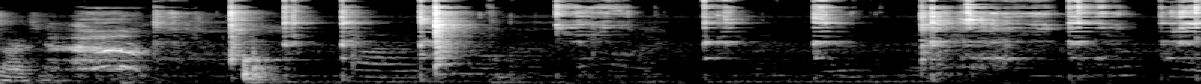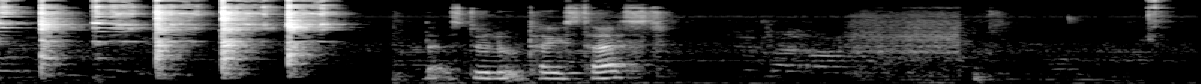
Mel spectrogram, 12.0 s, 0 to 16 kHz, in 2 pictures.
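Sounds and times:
metal utensil clinking on cookware: 0:00.8 - 0:07.8.

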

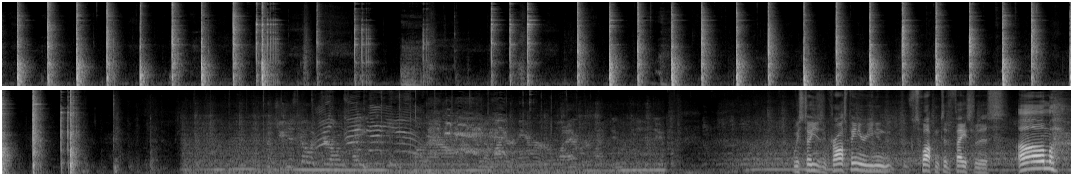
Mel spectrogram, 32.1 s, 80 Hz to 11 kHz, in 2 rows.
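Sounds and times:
hammer striking hot metal on anvil: 0:00.2 - 0:04.2, 0:07.3 - 0:17.2.

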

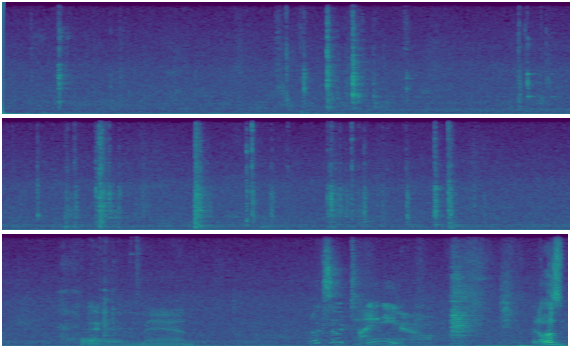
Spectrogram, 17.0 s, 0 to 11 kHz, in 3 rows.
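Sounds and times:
low steady hum: 0:00.0 - 0:17.0
metal clicks and knocks: 0:05.1 - 0:10.5.

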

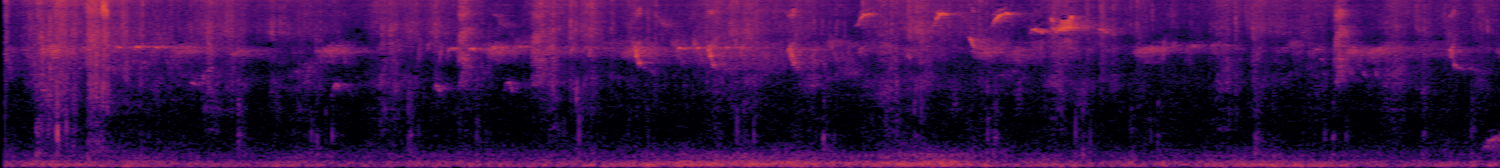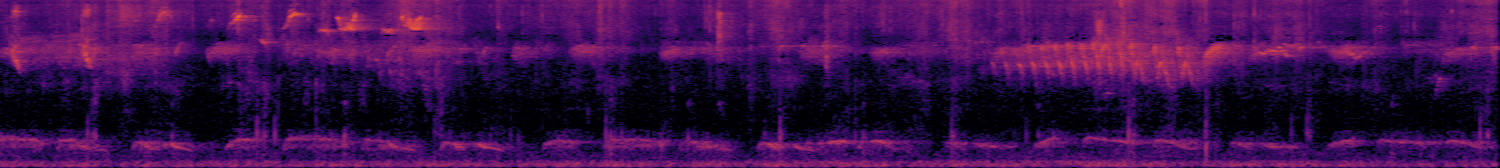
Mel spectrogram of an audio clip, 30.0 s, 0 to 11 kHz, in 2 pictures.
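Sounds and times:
small birds chirping: 0:00.1 - 0:30.0
wind rumble: 0:06.0 - 0:15.0
dove cooing: 0:14.7 - 0:30.0.

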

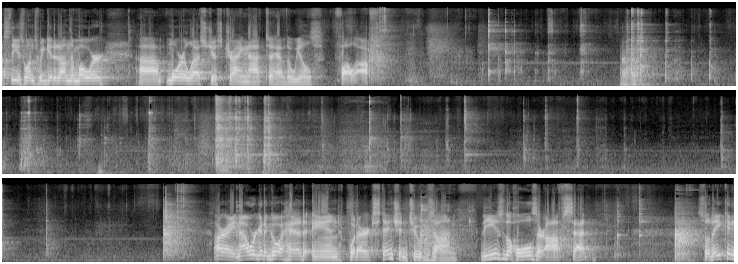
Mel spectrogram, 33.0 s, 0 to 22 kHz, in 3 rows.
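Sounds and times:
metal parts clinking and knocking: 0:07.3 - 0:13.6.

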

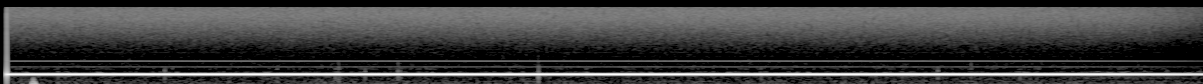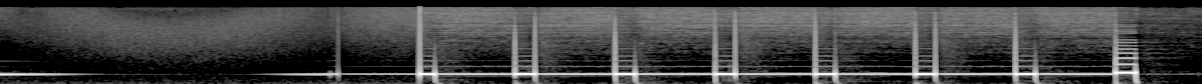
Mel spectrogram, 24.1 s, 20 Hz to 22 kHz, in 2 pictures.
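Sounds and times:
steady pure test tone: 0:14.7 - 0:23.5.

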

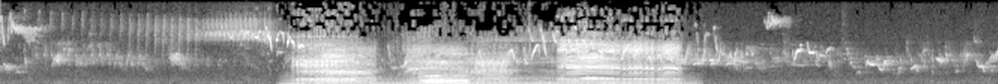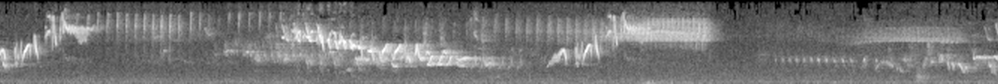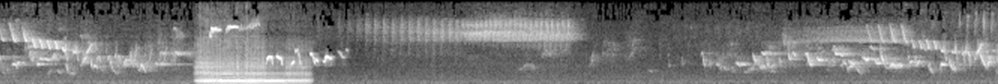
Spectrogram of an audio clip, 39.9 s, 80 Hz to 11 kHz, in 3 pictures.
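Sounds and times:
birds chirping and trilling: 0:03.7 - 0:09.4, 0:29.2 - 0:31.0
goat kid bleating: 0:03.8 - 0:09.4, 0:29.2 - 0:30.8.

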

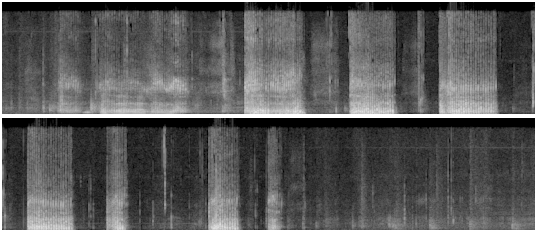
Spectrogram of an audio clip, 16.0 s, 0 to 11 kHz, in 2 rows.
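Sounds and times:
person making mouth noises: 0:00.8 - 0:12.4.

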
